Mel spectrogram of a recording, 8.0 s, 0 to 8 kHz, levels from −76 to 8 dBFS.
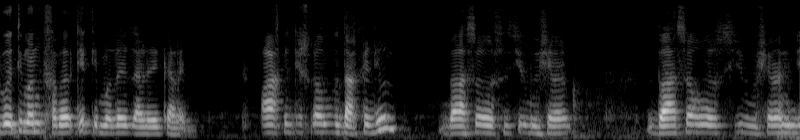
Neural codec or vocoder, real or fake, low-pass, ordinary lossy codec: codec, 16 kHz in and 24 kHz out, 1.1 kbps, FireRedTTS-2 codec; fake; 7.2 kHz; none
